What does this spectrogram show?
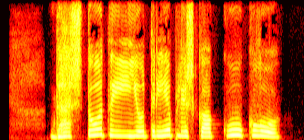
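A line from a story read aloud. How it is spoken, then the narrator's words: Pleading. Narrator (Russian): взмолилась Алиса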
